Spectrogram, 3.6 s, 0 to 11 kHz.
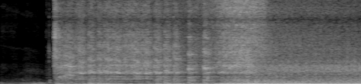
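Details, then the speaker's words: Jaguar S-Type V8, first start after a new engine with WD40 in the cylinders: brief crank, then a steady deep idle with oil pressure and heavy smoke. Normal start; drive belt not yet connected. "yes we have we have oil pressure quite a bit of smoke from everything but that makes sense"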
